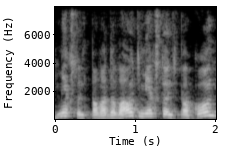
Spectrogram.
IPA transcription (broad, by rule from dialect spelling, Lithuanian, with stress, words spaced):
ˈmʲiɛkstʊnʲtʲ pɐʋɐdoːˈʋɐʊtʲ ˈmʲiɛkstoːnʲtʲ pɐ koːn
